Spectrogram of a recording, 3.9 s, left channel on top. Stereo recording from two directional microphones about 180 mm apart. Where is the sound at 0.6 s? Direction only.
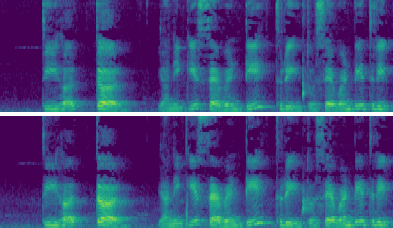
35° left (ahead or behind).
